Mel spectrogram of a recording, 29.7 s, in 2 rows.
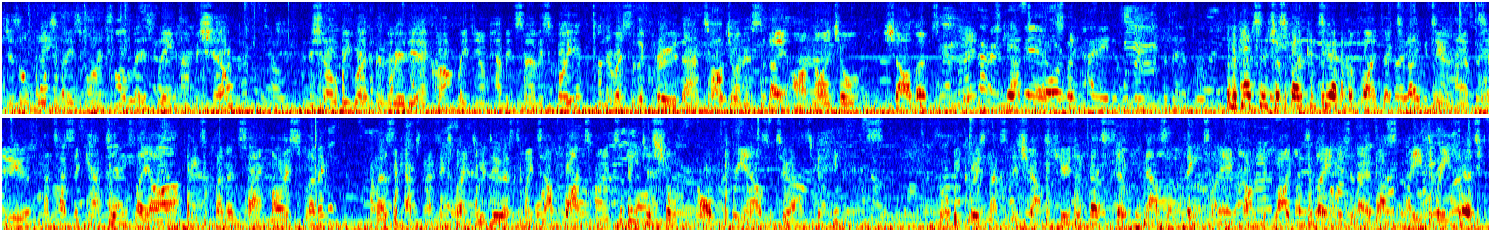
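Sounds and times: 
plane: 0:00.0 - 0:29.7.

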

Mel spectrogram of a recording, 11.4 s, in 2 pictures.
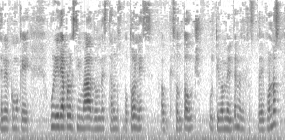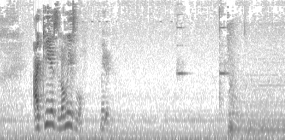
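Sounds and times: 
speech: 0:00.0 - 0:08.0
microwave oven beeps: 0:09.2 - 0:11.3
microwave oven click: 0:10.1 - 0:11.3.

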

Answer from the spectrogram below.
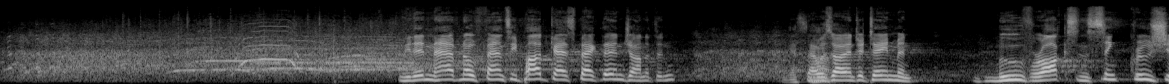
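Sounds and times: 
laughter: 0:00.0 - 0:02.0, 0:06.6 - 0:08.7
large crowd applause: 0:00.0 - 0:05.4
speech: 0:04.0 - 0:06.8, 0:07.8 - 0:11.6.

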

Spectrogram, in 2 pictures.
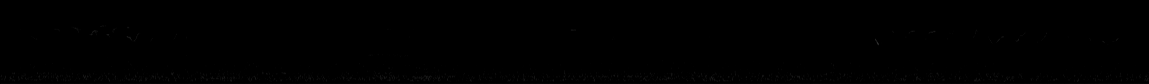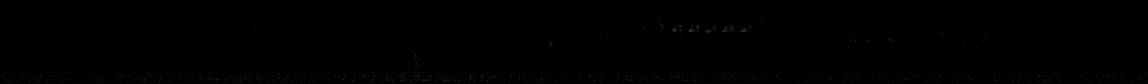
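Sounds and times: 
morning birdsong in Kerry: 0:00.0 - 0:22.9.

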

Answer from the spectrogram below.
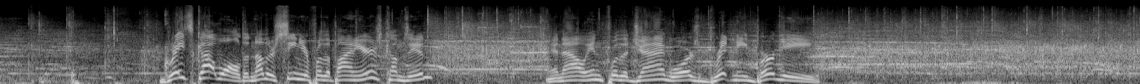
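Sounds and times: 
crowd applause for starters and seniors: 0:01.0 - 0:11.3
speech: 0:01.6 - 0:04.8, 0:05.4 - 0:08.3.

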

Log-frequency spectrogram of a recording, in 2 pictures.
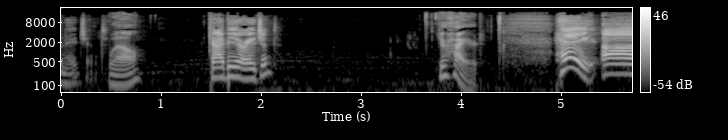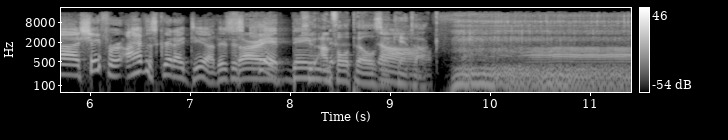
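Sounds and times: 
speech: 0:00.0 - 0:00.9, 0:01.5 - 0:02.2, 0:03.8 - 0:10.0
person imitating snoring: 0:09.5 - 0:11.4.

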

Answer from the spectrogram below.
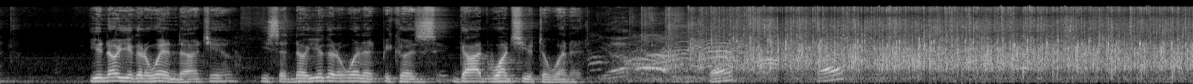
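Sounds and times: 
speech: 0:00.9 - 0:06.4, 0:07.1 - 0:07.5
religious audience applause at the Museum of the Bible: 0:06.1 - 0:11.9.

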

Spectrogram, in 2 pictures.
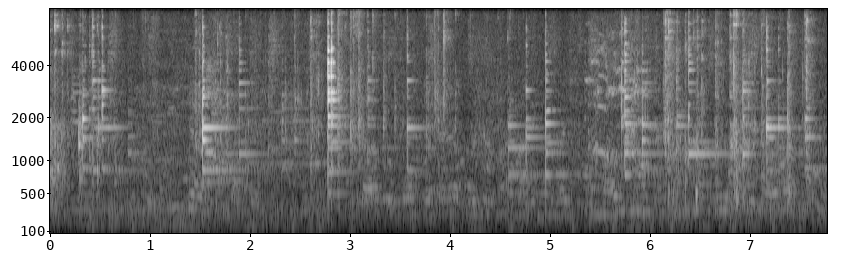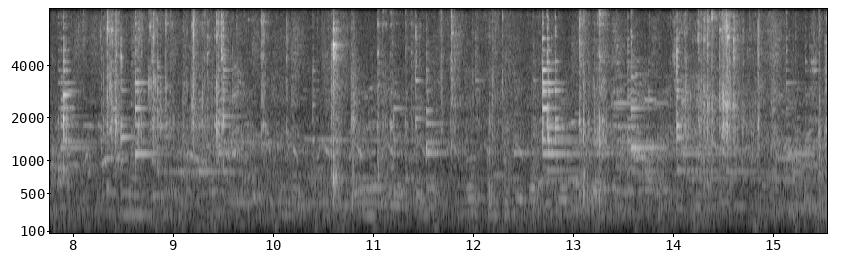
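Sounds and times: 
shell wind chime: 0:00.2 - 0:15.5.

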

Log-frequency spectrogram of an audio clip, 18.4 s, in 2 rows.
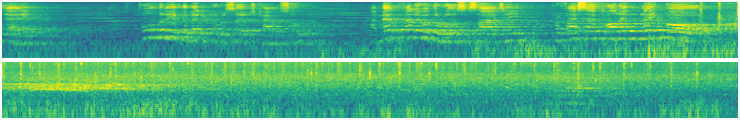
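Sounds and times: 
speech: 0:00.1 - 0:00.7, 0:01.8 - 0:09.1
audience applause: 0:08.7 - 0:18.3.

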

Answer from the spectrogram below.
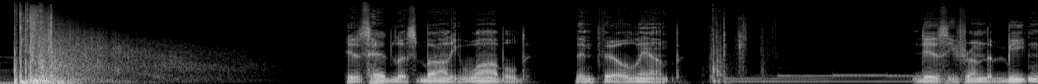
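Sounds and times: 
gunshot with ringing tail: 0:00.0 - 0:02.6
speech: 0:03.5 - 0:07.5, 0:09.2 - 0:10.3.

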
